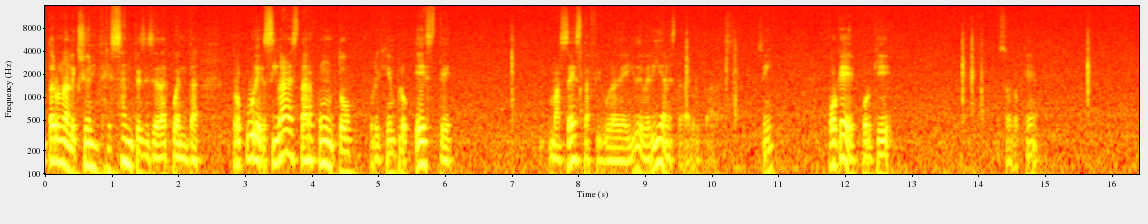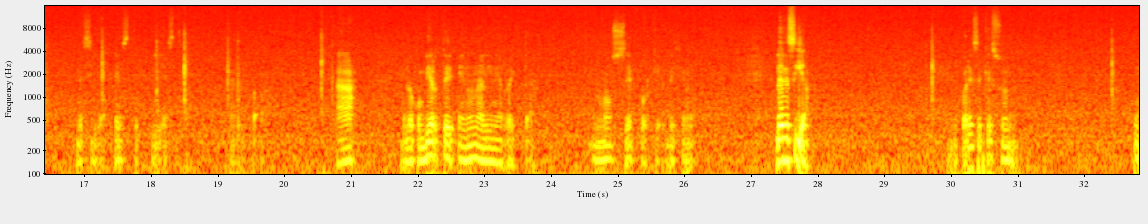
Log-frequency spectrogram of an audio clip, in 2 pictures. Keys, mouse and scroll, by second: 4.9 click, 6.4-6.7 scroll down 2, 7.3 shift+click, 8.4-8.9 shift+scroll up 3, 10.3 ctrl+g, 13.0 click, 13.5 scroll up 2, 14.0 ctrl+z, 14.9 middle click, 16.0-16.3 ctrl+scroll down 2, 17.0 ctrl+click, 17.7 shift+click, 19.2 ctrl+g, 20.7 ctrl+z, 23.6 click, 26.8 click, 30.1-30.6 ctrl+scroll up 2, 32.0 click.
